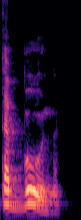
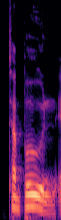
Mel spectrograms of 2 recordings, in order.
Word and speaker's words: Tebboune: The president, and now again, it's time for the pronunciation unit here, Abdelmajid Tebboune. – Almost. Abdelmajid Tebboune. – Tebboune, important.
